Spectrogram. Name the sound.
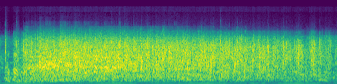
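audience applause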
